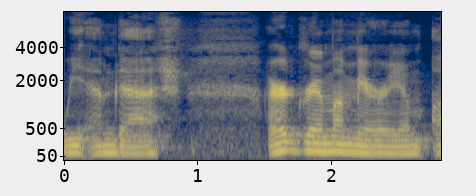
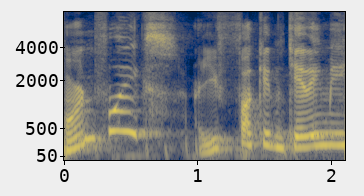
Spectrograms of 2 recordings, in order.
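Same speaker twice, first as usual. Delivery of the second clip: very high-pitched squeak, sing-song and swooping; 13 semitones higher, 3 dB louder than usual. Reading a story aloud, a character's shocked question: high-pitched voice. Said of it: "he asked in a high-pitched voice".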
